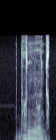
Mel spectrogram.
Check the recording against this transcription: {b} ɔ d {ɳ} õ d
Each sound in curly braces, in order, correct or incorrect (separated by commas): correct, incorrect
